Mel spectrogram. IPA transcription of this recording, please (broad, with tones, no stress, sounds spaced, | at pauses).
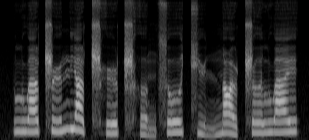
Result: l w ä˧˥ ʈ͡ʂ ɻ̩˧˥ n̪ j ä˥˩ ʈ͡ʂʰ ɻ̩˧˥ ʈ͡ʂʰ ɤ̰˨˩ ŋ s o˥ ʊ̯ t͡ɕ y̰˨˩ n n̪ ɑ˥˩ ʊ̯ ʈ͡ʂ ɤ˥ l w a˥ ɪ̯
